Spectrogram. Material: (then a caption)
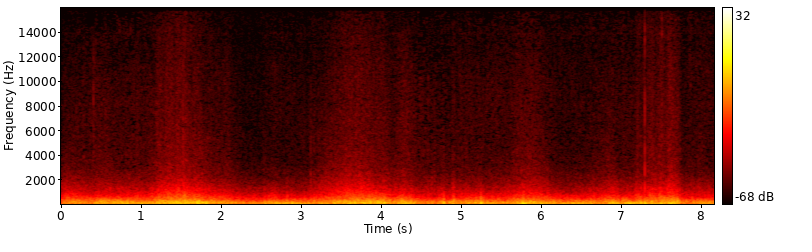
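Synthetic fur. A makeup brush with a red metallic handle steadily brushes a fluffy grey-black synthetic fur windscreen over a microphone, which is soft and hollow. The result is a dense, low, muffled rumble like wind or distant surf, with almost no high content, swelling and easing in slow waves as the brushing continues.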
